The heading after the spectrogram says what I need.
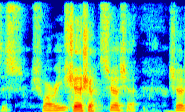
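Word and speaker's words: Saoirse: oh my god yeah it's pretty supreme Roger pronounced miss Ronan's names is shuara sure sure sure sure sure sure on him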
